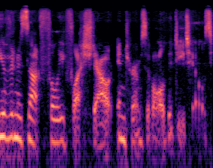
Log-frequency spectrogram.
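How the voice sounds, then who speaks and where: At a moderate pace, a woman with an unremarkable speaking voice talks fairly high with fairly even intonation, the sound dry and close with no echo. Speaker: test prep tutor. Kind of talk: training session for tutors.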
